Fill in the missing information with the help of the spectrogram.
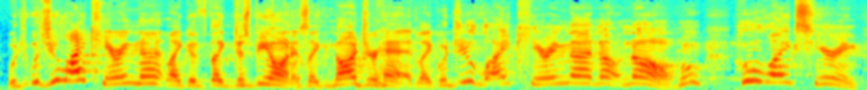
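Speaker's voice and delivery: high, loud, pressing shout; shouting to the crowd. Real, not acted. Preacher asking the congregation if they'd like it, shouting.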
